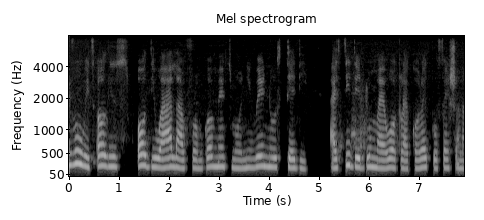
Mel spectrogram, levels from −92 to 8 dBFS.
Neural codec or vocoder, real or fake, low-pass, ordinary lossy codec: none; real; none; none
